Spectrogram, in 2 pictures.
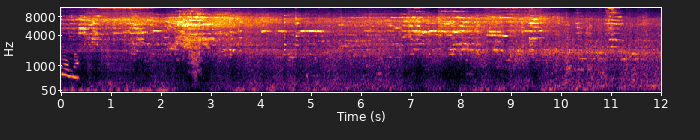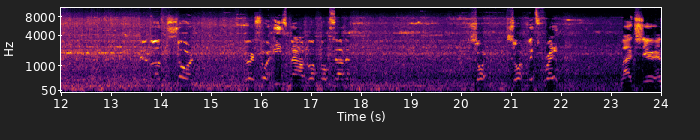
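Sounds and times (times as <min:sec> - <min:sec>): diesel locomotive rumbling: 0:00.0 - 0:24.0
freight cars rolling on rails: 0:00.0 - 0:24.0
high thin wheel squeal: 0:00.2 - 0:09.9, 0:17.7 - 0:20.4.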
